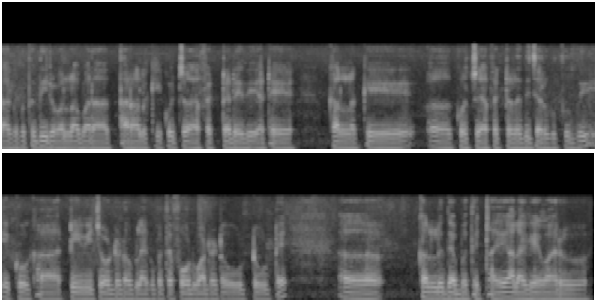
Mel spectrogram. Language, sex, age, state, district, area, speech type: Telugu, male, 45-60, Andhra Pradesh, East Godavari, rural, spontaneous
